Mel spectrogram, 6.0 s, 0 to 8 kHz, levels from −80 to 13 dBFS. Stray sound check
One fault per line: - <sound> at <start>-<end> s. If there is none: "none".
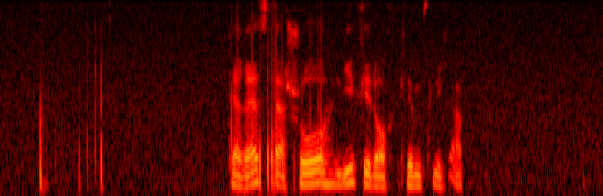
none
